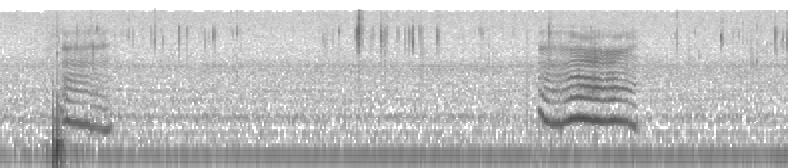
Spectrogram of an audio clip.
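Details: Two drawn-out, wavering meows about five seconds apart come from Gaia's litter of kittens, stirred from sleep at bedtime by a space heater being plugged in. A constant low hum runs underneath, with a sharp knock at the start.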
